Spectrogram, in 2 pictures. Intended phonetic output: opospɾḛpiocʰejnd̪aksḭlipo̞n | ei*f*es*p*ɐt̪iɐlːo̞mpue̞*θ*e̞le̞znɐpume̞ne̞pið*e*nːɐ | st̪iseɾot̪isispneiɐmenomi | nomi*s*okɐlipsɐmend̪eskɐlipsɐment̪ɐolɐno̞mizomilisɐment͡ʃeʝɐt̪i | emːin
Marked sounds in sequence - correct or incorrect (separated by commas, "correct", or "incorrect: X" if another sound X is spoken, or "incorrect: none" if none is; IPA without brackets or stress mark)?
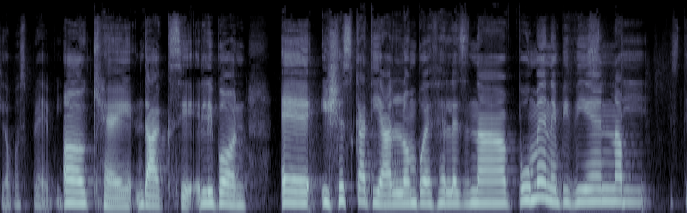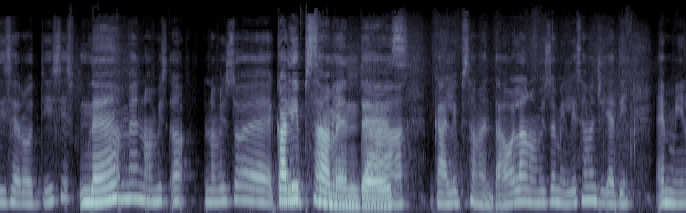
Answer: incorrect: ʃ, incorrect: k, correct, incorrect: i, incorrect: z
